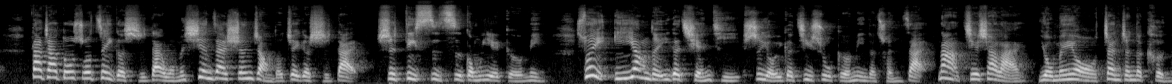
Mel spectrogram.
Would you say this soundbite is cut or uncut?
cut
